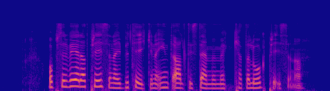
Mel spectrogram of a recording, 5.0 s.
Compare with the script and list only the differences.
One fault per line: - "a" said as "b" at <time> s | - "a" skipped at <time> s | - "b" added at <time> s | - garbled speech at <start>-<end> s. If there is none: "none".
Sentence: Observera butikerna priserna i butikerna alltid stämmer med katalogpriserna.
- "butikerna" said as "att" at 1.2 s
- "inte" added at 2.4 s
